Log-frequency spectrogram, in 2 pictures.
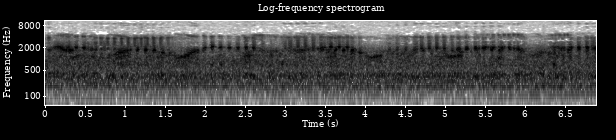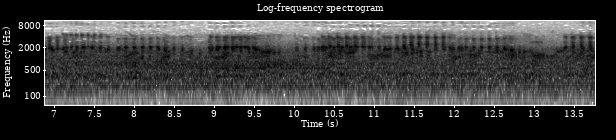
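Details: Many frogs calling together in a continuous chorus, rapid rattling pulse trains overlapping almost without pause, with louder surges every few seconds.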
